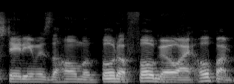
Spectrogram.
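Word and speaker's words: Botafogo: For those that don't know, uh Milton Santos Stadium is the home of Bodafogo. I hope I'm pronouncing that correct correctly.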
